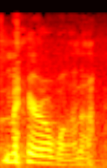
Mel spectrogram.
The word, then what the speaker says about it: marijuana: drug yeah marijuana it's marijuana the J is silent 43 dispatch for the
